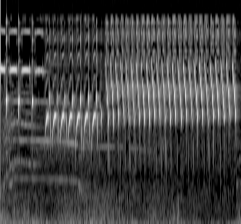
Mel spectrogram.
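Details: Canary song for stimulating males and females to mate: clear high whistled notes, a row of upslurred chirps, then a fast, steady, rolling trill.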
